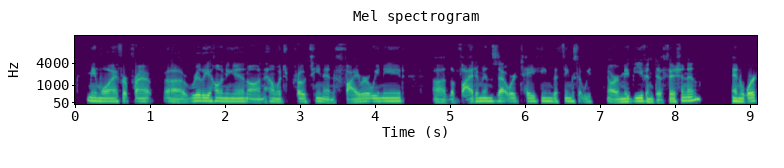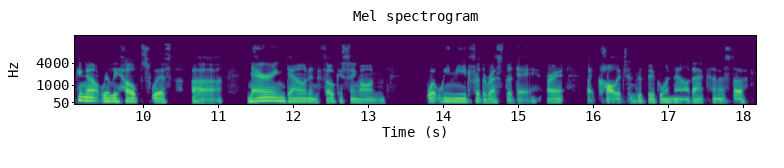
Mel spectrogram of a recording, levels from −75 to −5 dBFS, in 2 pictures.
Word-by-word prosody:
me 130 Hz, -3 st, +2 dB
and 120 Hz, -, +2 dB
my 115 Hz, -, +3 dB
wife 110 Hz, +1 st, +1 dB
are 115 Hz, -, +2 dB
pre 115 Hz, -1 st, 0 dB, 0.2 s
uh, 100 Hz, -2 st, +1 dB
really 125 Hz, +3 st, +3 dB
homing 115 Hz, -2 st, +1 dB
in 110 Hz, 0 st, +1 dB
on 95 Hz, -2 st, 0 dB
how 110 Hz, +3 st, -2 dB
much 100 Hz, -2 st, -4 dB
protein 110 Hz, +1 st, -1 dB
and 85 Hz, -1 st, -4 dB
fiber 105 Hz, +5 st, +1 dB
we 115 Hz, 0 st, +1 dB
need, 120 Hz, 0 st, +1 dB, 0.4 s
uh, -, -, -2 dB
the -, -, -5 dB
vitamins 115 Hz, +1 st, +2 dB
that 120 Hz, -1 st, +3 dB
we're 115 Hz, -, +1 dB
taking, 115 Hz, +1 st, -1 dB
the 100 Hz, -, -2 dB
things 115 Hz, -2 st, -2 dB
that -, -, -6 dB
we 105 Hz, -1 st, -7 dB, 0.2 s
are 90 Hz, -, +2 dB
maybe 105 Hz, +4 st, +1 dB
even 110 Hz, -5 st, +3 dB
deficient 105 Hz, -, +1 dB
in, 155 Hz, +8 st, +3 dB, 0.4 s
and 110 Hz, -3 st, +4 dB
working 135 Hz, +4 st, +5 dB
out 130 Hz, -3 st, +5 dB
really 120 Hz, 0 st, +4 dB
helps 110 Hz, -1 st, +2 dB
with, -, -, +1 dB, 0.3 s
uh, -, -, 0 dB, 0.4 s
narrowing 130 Hz, +2 st, +5 dB
down 110 Hz, -1 st, +1 dB
and 95 Hz, -2 st, -3 dB
focusing 105 Hz, -1 st, -3 dB
on 85 Hz, -3 st, -3 dB, 0.5 s
what -, -, +2 dB
we 110 Hz, 0 st, -1 dB
need 105 Hz, -1 st, 0 dB
for 105 Hz, 0 st, -3 dB
the 95 Hz, -, -4 dB
rest 95 Hz, +1 st, -1 dB
of 85 Hz, -1 st, -4 dB
the -, -, -7 dB
day, 110 Hz, -3 st, -8 dB
right? 100 Hz, 0 st, 0 dB, 0.3 s
Like -, -, -5 dB
collagen 100 Hz, 0 st, 0 dB
is 105 Hz, -, -6 dB
a 105 Hz, -, -1 dB
big 95 Hz, +1 st, -4 dB
one 95 Hz, 0 st, -1 dB
now, 95 Hz, -1 st, -2 dB
that 95 Hz, -1 st, -2 dB
kind 100 Hz, -1 st, -5 dB
of 95 Hz, -, -5 dB
stuff. 100 Hz, +1 st, -1 dB
110 Hz, 220 wpm, -24 LUFS, 100-115 Hz, 0.5 s, working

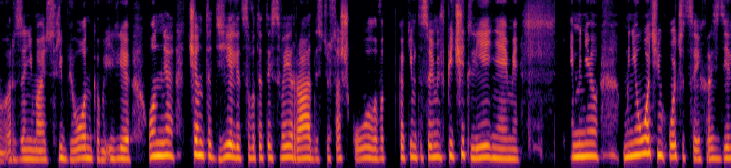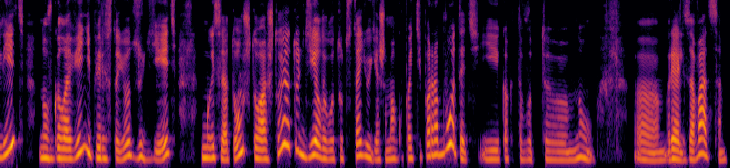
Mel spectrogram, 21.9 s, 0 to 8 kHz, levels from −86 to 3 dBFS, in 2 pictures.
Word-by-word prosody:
р 165 Hz, -, -9 dB
занимаюсь 165 Hz, -1 st, -3 dB
с -, -, -9 dB
ребёнком, 175 Hz, -1 st, -1 dB
или 175 Hz, +1 st, 0 dB, 0.2 s
он 220 Hz, +2 st, +5 dB
мне 230 Hz, -1 st, +5 dB, 0.2 s
чем-то 235 Hz, -3 st, +5 dB
делится, 195 Hz, 0 st, +1 dB
вот 190 Hz, +1 st, -6 dB
этой 195 Hz, +1 st, -2 dB
своей 195 Hz, +2 st, 0 dB
радостью 180 Hz, -1 st, 0 dB
со 180 Hz, +1 st, -6 dB
школы, 185 Hz, 0 st, -3 dB
вот 180 Hz, +1 st, -9 dB, 0.2 s
какими-то 195 Hz, 0 st, -3 dB
своими 200 Hz, +1 st, +1 dB
впечатлениями. 190 Hz, -5 st, 0 dB, 0.7 s
И 210 Hz, -, -1 dB
мне, 220 Hz, +1 st, +5 dB, 0.4 s
мне 220 Hz, +3 st, +5 dB
очень 265 Hz, -2 st, +5 dB
хочется 205 Hz, -4 st, -2 dB
их 165 Hz, 0 st, -6 dB
разделить, 190 Hz, -, +1 dB, 0.2 s
но 190 Hz, 0 st, +2 dB
в 175 Hz, -, -2 dB
голове 180 Hz, -, +2 dB
не 285 Hz, -, +3 dB
перестаёт 185 Hz, +3 st, -1 dB
зудеть 185 Hz, -, -1 dB, 0.4 s
мысль 190 Hz, -2 st, +1 dB
о -, -, -4 dB
том, 235 Hz, -, +2 dB
что: 185 Hz, -, -2 dB
"А 170 Hz, 0 st, +5 dB
что 270 Hz, -, -6 dB
я 425 Hz, -1 st, +6 dB
тут 325 Hz, -, -1 dB
делаю? 210 Hz, -4 st, +3 dB
Вот 170 Hz, 0 st, -7 dB
тут 175 Hz, -, -10 dB
стою, 225 Hz, -1 st, -1 dB
я 160 Hz, -4 st, -5 dB
же 160 Hz, +1 st, -4 dB
могу 170 Hz, 0 st, -6 dB
пойти 185 Hz, +2 st, -6 dB
поработать 245 Hz, -, +1 dB
и 165 Hz, 0 st, -5 dB
как-то 165 Hz, -1 st, -11 dB
вот, 155 Hz, -1 st, -10 dB, 0.2 s
э, 160 Hz, -, -6 dB, 0.3 s
ну, 170 Hz, +3 st, -5 dB, 0.6 s
эм, 150 Hz, -1 st, -5 dB
реализоваться". 165 Hz, -, +2 dB
185 Hz, 155 wpm, -22 LUFS, 170-215 Hz, 0.7 s, я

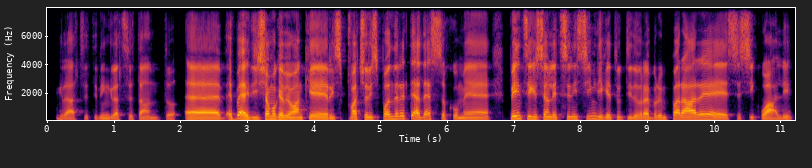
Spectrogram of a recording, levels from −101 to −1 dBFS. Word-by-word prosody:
Grazie, 95 Hz, -, -8 dB
ti -, -, -19 dB
ringrazio 115 Hz, -1 st, -8 dB
tanto. 95 Hz, +5 st, -9 dB
Ehm, 125 Hz, -1 st, +4 dB
eh 175 Hz, -, -1 dB
beh, 145 Hz, -, +6 dB
diciamo 140 Hz, +7 st, +2 dB
che 165 Hz, -, +1 dB
abbiamo 135 Hz, -2 st, +3 dB
anche 135 Hz, -1 st, +3 dB
risp 135 Hz, +1 st, -4 dB
faccio 145 Hz, +2 st, +1 dB
rispondere 170 Hz, +6 st, 0 dB
te -, -, 0 dB
adesso: 155 Hz, -2 st, -1 dB
come 130 Hz, 0 st, -4 dB, 0.2 s
pensi 190 Hz, -1 st, +2 dB
che 165 Hz, -, 0 dB
sian 165 Hz, +2 st, 0 dB
lezioni 160 Hz, +1 st, -3 dB
simili 170 Hz, +2 st, -5 dB
che 150 Hz, 0 st, -2 dB
tutti 150 Hz, -2 st, -9 dB
dovrebbero 135 Hz, +1 st, -2 dB
imparare 155 Hz, -1 st, +2 dB
e -, -, -4 dB
se 120 Hz, -, -9 dB
sì, 150 Hz, 0 st, -6 dB
quali? 110 Hz, -, -1 dB
140 Hz, 160 wpm, -24 LUFS, 125-160 Hz, 0.2 s, beh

